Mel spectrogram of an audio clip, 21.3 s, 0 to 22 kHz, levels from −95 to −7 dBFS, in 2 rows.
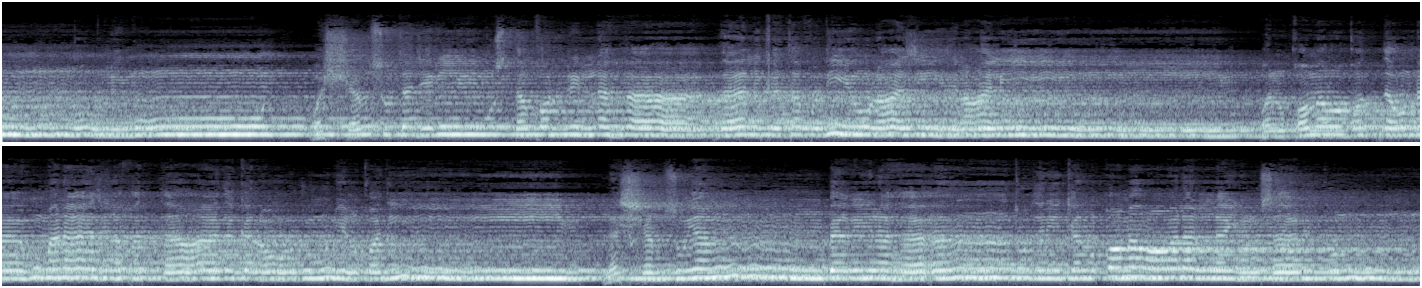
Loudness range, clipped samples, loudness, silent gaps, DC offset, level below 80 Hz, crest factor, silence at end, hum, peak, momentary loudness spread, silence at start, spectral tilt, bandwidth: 4 LU; under 0.1%; -18 LUFS; none; under 0.1%; -68 dBFS; 14 dB; 0 s; none; -2 dBFS; 7 LU; 0 s; -7 dB/octave; 10 kHz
